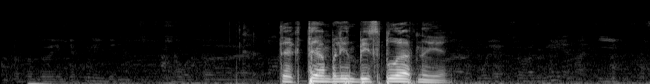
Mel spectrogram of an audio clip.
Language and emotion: Russian, angry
